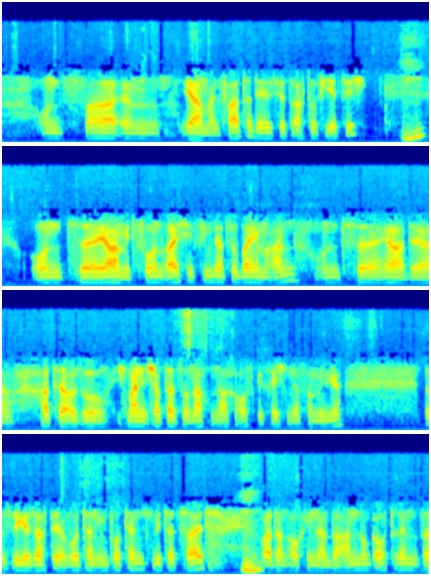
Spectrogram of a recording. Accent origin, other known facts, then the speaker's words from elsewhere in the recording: Gelsenkirchen, North Rhine-Westphalia, Germany; Ich komme nämlich aus Gelsenkirchen im Ruhrpott.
